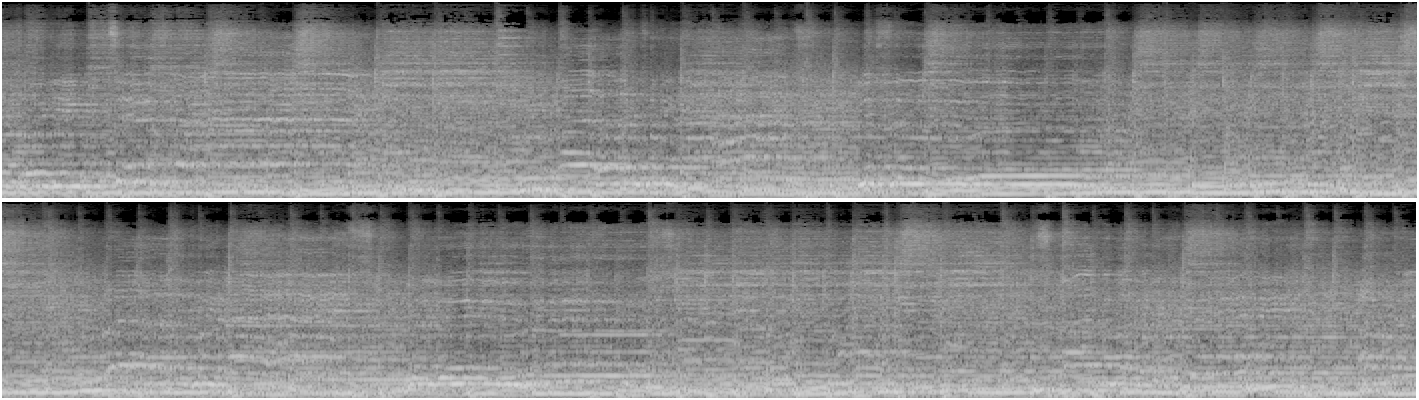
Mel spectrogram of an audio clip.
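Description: Rock band playing live, heard through the room: a singer over electric guitars and a drum kit, at a steady, loud level.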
